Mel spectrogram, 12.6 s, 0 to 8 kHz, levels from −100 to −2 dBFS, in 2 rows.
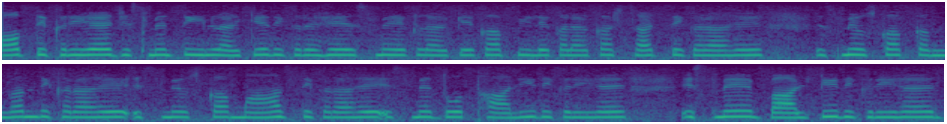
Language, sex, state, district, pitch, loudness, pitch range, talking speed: Hindi, female, Bihar, Muzaffarpur, 270 Hz, -45 LUFS, 265-275 Hz, 210 wpm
